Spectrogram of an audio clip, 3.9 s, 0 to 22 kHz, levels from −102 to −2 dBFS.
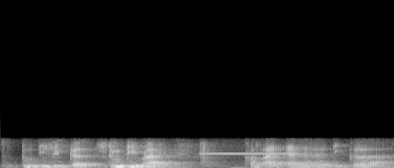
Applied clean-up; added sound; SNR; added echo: none; Telephone; 16 dB; reverberation time 0.9 s.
